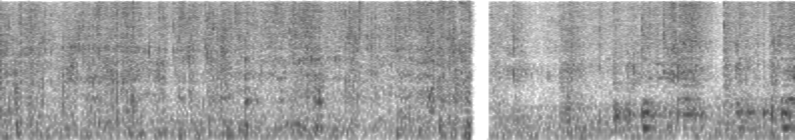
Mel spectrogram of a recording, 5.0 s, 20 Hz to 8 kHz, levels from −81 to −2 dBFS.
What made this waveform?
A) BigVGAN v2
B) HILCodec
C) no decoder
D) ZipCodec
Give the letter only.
A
